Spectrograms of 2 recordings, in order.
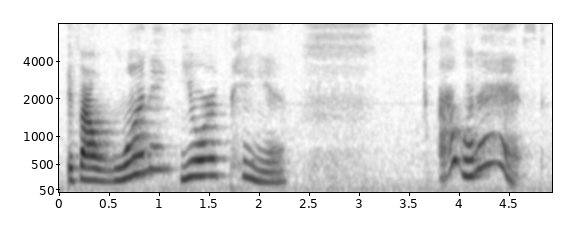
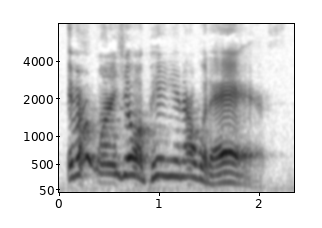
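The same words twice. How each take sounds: First: Mock sweet. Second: Firm, clipped retort; sassy retort. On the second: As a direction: spell it out, no nonsense. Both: Shown as a demonstration. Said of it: "I even got a shirt that said it".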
